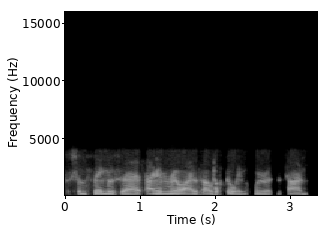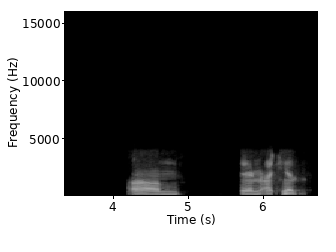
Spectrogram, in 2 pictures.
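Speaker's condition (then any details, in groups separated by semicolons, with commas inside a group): Cleft lip and palate; congenital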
